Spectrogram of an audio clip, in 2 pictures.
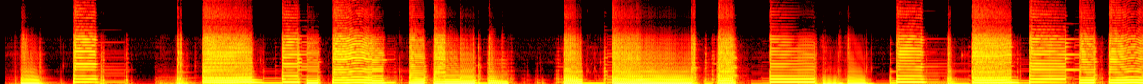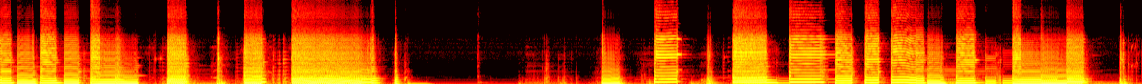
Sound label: bluesy crunch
